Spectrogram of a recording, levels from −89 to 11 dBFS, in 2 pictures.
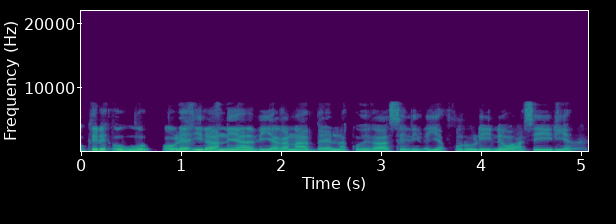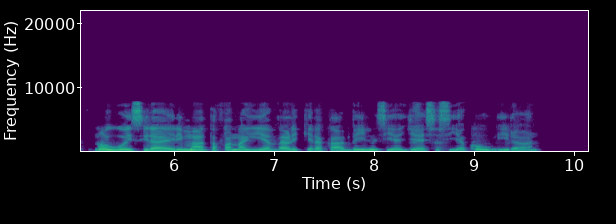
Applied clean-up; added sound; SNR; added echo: neural mask model Resemble Enhance denoiser.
